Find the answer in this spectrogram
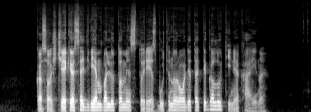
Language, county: Lithuanian, Utena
